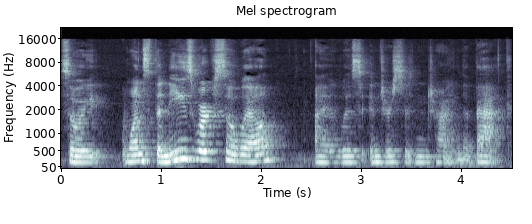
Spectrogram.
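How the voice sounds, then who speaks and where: A woman's fairly low voice at a moderate pace, with ordinary pitch variation, audible room echo and noticeable background noise. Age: 70s. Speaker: patient giving testimonial. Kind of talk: testimony. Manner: halting, many fillers.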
